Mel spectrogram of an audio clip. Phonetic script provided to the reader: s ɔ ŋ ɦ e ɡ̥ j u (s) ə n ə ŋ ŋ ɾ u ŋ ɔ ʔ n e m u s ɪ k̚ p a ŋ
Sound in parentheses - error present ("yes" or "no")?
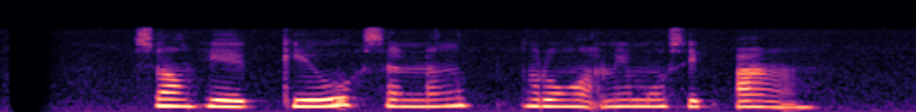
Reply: no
